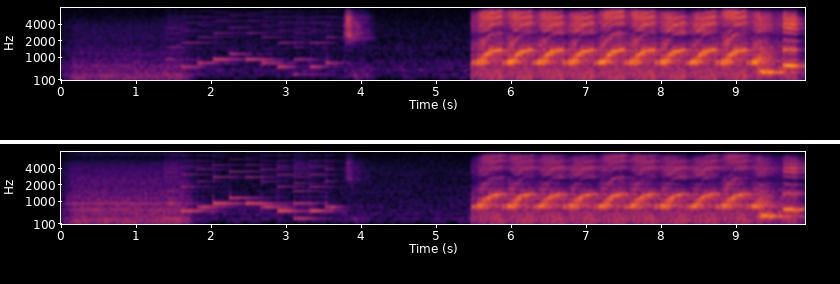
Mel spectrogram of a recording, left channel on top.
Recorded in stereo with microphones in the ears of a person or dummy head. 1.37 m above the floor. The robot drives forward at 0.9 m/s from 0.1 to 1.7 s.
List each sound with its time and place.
1.4 s a ringtone: 55° right (ahead or behind), 1.7 m; by 3.7 s 60° right (ahead or behind), 1.6 m
3.8 s whispering: 70° left (ahead or behind), 0.5 m
5.5 s an alarm: 50° left (ahead or behind), 1.1 m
